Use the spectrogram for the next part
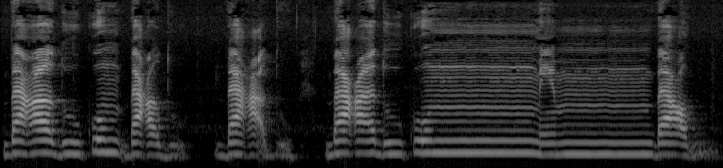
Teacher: ضاد کی بھی استطالت اور رخاوہ واضح کریں گے، آواز چلے گی. لیکن اس میں قلقلہ بعض بعض نہیں کر، یعنی جیسے ہم کہتے ہیں نا اد اد اد، تو ادو اد نہیں کریں گے، بعض آواز چلے گی.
